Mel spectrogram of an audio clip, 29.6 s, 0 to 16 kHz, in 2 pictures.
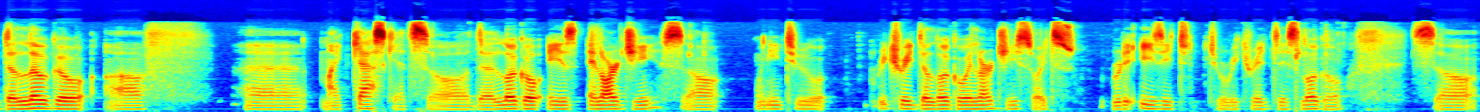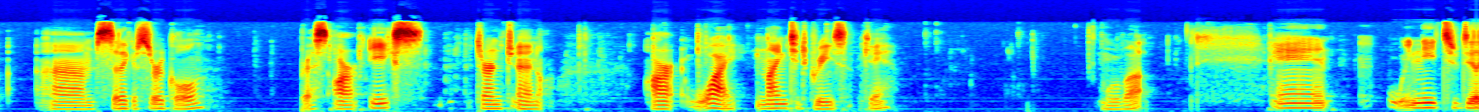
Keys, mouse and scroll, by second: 1.3 ctrl+s, 3.4 z, 3.8 a, 4.1 ctrl+s, 4.6 shift+a, 8.9 r, 10.9-12.7 drag, 11.6 ctrl+z, 12.2 r, 14.0-17.8 drag, 14.5 s, 18.7 Tab, 19.4 a, 20.9 c, 22.7-24.3 right drag, 24.9 x, 25.8 Tab, 26.3 Tab, 27.5 ctrl+z, 27.8 ctrl+z, 28.5 w, 29.2 x.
